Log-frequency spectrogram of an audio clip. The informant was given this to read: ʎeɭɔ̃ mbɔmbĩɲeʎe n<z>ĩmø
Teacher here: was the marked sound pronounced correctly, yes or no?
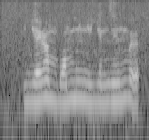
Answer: yes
